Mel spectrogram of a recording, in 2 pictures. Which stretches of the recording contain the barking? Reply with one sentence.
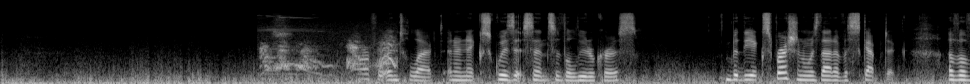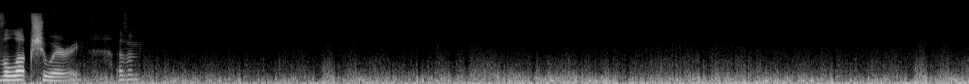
You can hear the barking from 2.5 to 4.0 s.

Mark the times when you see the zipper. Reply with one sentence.
You can't hear the zipper here.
